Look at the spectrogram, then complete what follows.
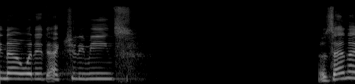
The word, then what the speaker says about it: Hosanna: Hosanna is a Hebrew word pronounced Hoshiana, and it comes from Psalm 118, verse 25.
